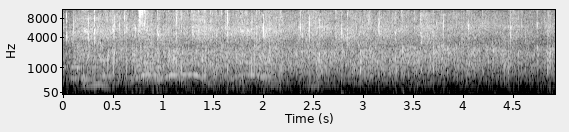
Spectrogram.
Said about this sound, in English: Dad, round of applause for my dad.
